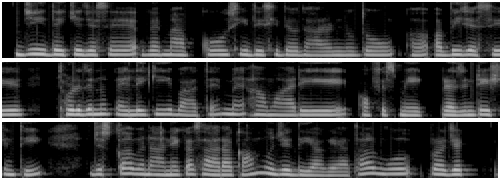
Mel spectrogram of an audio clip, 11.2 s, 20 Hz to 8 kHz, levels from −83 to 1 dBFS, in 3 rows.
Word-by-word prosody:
जी, 245 +2 +5
देखिए, 230 0 +4
जैसे 225 +1 0
अगर 215 0 -2
मैं 220 -1 0
आपको 215 +2 -2
सीधे-सीधे 220 -1 -1
उदाहरण 200 -1 -3
दूँ 200 0 -4
तो 210 +1 -3 0.3
अ, 200 +1 -4
अभी 215 +2 +2
जैसे 225 +1 +2 0.3
थोड़े 235 -1 +7
दिनों 245 +1 +4
पहले 225 -3 +1
की 245 +3 -3
ही 245 - +1
बात 200 -3 -5
है 240 - -4
मैं 245 0 0
हमारे 215 -2 -1 0.4
ऑफिस 215 +2 -2
में 200 -1 +1
एक 195 -1 -4
प्रेज़ेंटेशन 215 +3 +2
थी, 225 +5 -1 0.4
जिसका 245 +3 +1
बनाने 225 -4 +1
का 245 - -1
सारा 225 -3 +1
काम 250 +5 -1
मुझे 240 -5 +3
दिया 200 -2 -2
गया 190 0 -5
था 265 - 0
और 290 - +1
वो 265 -1 +1 0.2
प्रोजेक्ट 235 -2 0
225 Hz, 210 wpm, -31 LUFS, 210-235 Hz, 0.4 s, थोड़े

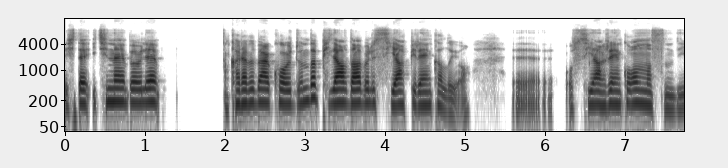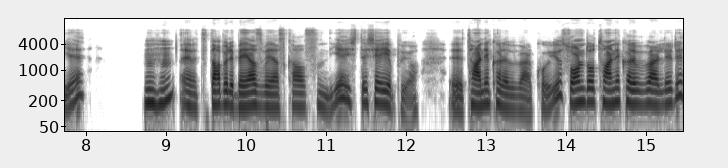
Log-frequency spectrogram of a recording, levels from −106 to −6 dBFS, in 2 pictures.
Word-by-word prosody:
işte, 175 -2 -1
içine, 190 -1 0
böyle, 180 +1 +2 0.9
karabiber 180 +1 +2
koyduğunda 175 +6 0
pilav 180 +1 +4
daha, 180 0 +5
böyle, 180 0 -4
siyah 165 -1 0
bir 165 - -5
renk 160 0 -3
alıyor. 115 -8 -9 0.6
Eee, - - -12 0.4
o - - -13
siyah 165 -1 -2
renk 170 +1 -2
olmasın 160 -7 -4
diye 160 - -5 0.8
Hı 180 - 0
hı, 180 +6 -2
evet. 145 -4 -3
Daha 165 0 +6
böyle 165 -2 +1
beyaz 150 0 +4
beyaz 140 -1 -1
kalsın 145 -2 -6
diye, 215 - -2
işte, 180 -1 -6
şey 180 0 0
yapıyor, 155 -6 -4 0.4
eee, 65 - -2
tane 165 +1 +4
karabiber 130 -8 -3
koyuyor. 265 - -5
Sonra 185 -2 +3
da 190 - +3
o - - +2
tane 185 0 +3
karabiberleri 170 +5 +1
170 Hz, 150 wpm, -24 LUFS, 155-180 Hz, 0.9 s, Daha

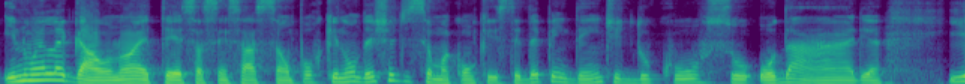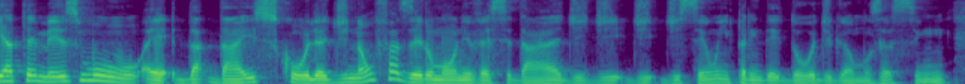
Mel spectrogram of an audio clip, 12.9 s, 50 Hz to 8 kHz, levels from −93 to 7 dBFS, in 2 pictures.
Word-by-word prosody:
e 150 - +6
não 195 +3 +6
é 210 - +6
legal, 135 - +5
não 120 +3 +4
é? 115 - +5
Ter 110 +1 +2
essa 110 +2 +3
sensação. 105 -1 -1
Porque 125 +7 -3
não 155 +2 +1
deixa 160 +7 0
de 170 - -10
ser 145 - 0
uma 115 -4 +1
conquista, 110 -3 -4
independente 135 +2 -2
do 120 +1 -4
curso 125 -1 -2
ou 110 +1 +3
da 130 0 -1
área 100 0 -1 0.4
e 175 - +3
até 175 +2 +3
mesmo, 170 - +2
eh, 115 -1 +3
da 120 +3 -1
da 120 -1 -1
escolha 125 -4 +2
de 120 +3 -6
não 145 +9 0
fazer 220 - +1
uma 115 -2 +3
universidade 105 -1 -2
de 100 +2 -7
de 105 -1 -9
de 110 +1 -10
ser 110 0 -2
um 125 - -3
empreendedor, 105 -6 -3
digamos 95 -1 -6
assim. 95 0 -6
115 Hz, 195 wpm, -21 LUFS, 105-135 Hz, 0.4 s, e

